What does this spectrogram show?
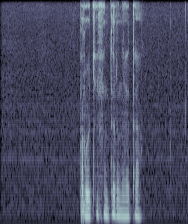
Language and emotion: Russian, neutral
